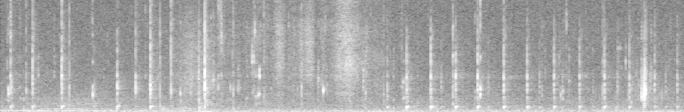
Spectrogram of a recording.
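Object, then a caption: Small plastic hand-sanitizer bottle. Long red acrylic nails tap and click rapidly on the front and label of a small, flat, dark plastic pocket hand-sanitizer bottle with a white cap, held in a gloved hand and partly full of liquid. The result is a quiet, steady patter of bright, sharp clicks that die away almost instantly.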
